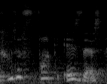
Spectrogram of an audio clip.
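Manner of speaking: hushed who-is-this grumble; muttered annoyance. Retold or imitated. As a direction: mutter it to yourself, irritated. Declining repeat call.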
